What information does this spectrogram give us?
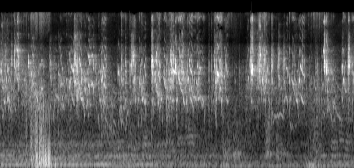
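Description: Budgerigars warble in a steady stream of scratchy chirps, clicks and squawks, mostly high-pitched, with a brief low thump near the start.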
